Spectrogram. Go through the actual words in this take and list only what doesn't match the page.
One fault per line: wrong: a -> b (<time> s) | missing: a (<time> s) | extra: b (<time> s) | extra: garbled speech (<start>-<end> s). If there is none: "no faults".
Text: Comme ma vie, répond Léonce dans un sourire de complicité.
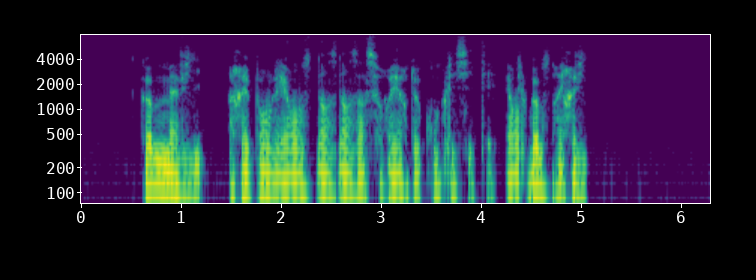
extra: dans (2.5 s)
extra: garbled speech (4.2-5.1 s)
